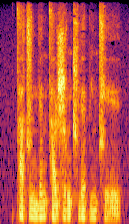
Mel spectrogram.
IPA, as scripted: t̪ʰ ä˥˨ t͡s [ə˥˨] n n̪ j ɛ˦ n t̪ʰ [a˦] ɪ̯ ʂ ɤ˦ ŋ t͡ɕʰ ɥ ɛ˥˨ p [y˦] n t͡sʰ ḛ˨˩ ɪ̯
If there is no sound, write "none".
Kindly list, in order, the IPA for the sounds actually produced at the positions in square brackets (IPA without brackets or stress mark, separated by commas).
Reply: ə˥˨, a̰˨˩, i˦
